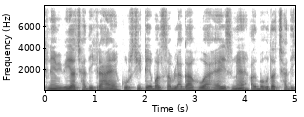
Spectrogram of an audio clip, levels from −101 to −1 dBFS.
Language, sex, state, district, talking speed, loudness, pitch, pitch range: Hindi, male, Chhattisgarh, Balrampur, 225 wpm, -38 LUFS, 115 Hz, 115-120 Hz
